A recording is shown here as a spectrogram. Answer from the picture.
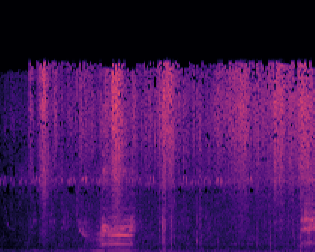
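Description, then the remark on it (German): A single sheep bleats once, clear, over a steady outdoor background with faint rustling and shuffling steps, in a gap between two brick huts in a village in Orissa; no one speaks. “Ein Schaf pflügt in einer Lücke zwischen zwei Backsteinhütten.”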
